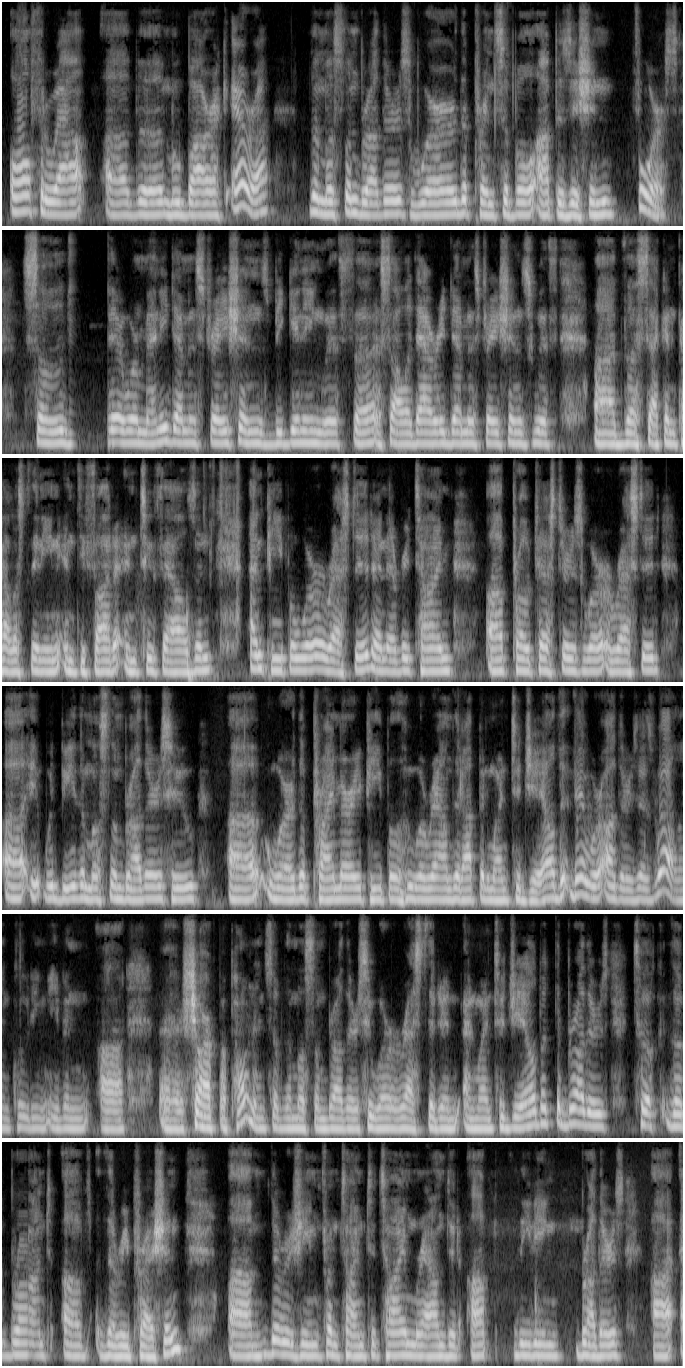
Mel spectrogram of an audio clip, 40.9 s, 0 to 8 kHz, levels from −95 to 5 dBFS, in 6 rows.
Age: 50-69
